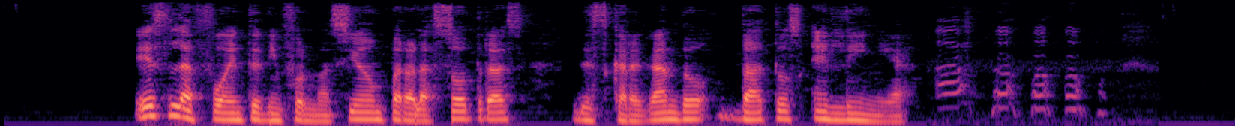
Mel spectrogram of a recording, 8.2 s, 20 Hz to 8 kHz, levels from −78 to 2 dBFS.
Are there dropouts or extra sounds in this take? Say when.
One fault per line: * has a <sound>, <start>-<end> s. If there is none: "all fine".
* has a laugh, 6.2-7.7 s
